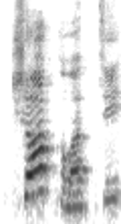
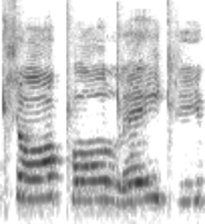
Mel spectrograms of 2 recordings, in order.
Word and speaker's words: chocolate: O E, falei para vocês, não é pronunciado. Se ele não é pronunciado, ele está escondido para cá. Ele escondeu em alguma vogal. e não conta. Se o E não conta, vamos revisar? Quantas sílabas nós temos? Se ele não conta, não conta. Então, nós temos aqui 1, 2, 3. Você tem que falar chocolate em 3 partes. E não chocolate, como eu escuto em maioria, infelizmente, até de alguns colegas.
